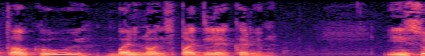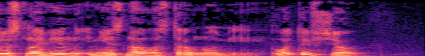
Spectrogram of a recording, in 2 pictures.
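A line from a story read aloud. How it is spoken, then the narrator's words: Laughing then speaking. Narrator (Russian): Отец засмеялся и сказал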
